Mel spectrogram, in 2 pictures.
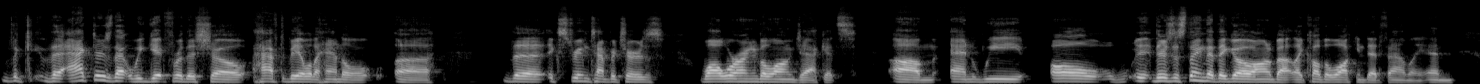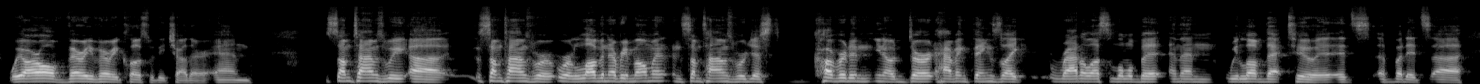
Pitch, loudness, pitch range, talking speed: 130 Hz, -23 LUFS, 120-145 Hz, 185 wpm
